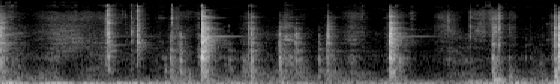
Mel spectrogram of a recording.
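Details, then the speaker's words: Tesla Model Y Juniper aftermarket tow hitch, bike rack pinned in receiver before tightening anti-rattle nut, irregular sharp metallic clacks as rack is rocked; loose shank rattling, eliminated after tightening. "And you can see how beaten up the bike rack is from all the rattling it's done on all my previous cars. So there we go, locking it in, and here you can hear the rattle."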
